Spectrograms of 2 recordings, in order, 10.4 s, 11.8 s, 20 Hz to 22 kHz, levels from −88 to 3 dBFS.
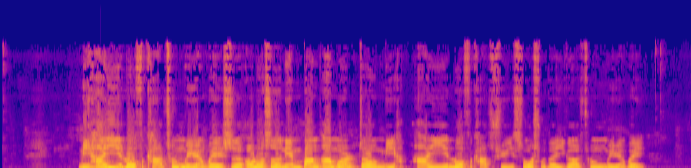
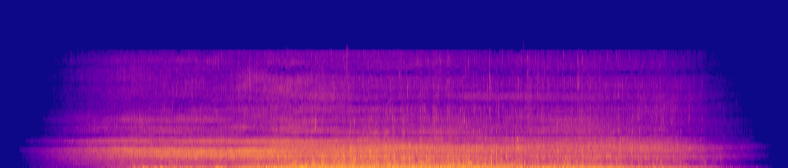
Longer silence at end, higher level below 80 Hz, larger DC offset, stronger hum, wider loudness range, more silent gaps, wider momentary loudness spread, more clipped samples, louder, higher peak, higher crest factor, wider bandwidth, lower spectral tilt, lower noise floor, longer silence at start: second, 0.7 s vs 1.15 s; second, -48 dBFS vs -22 dBFS; neither; neither; second, 4 LU vs 8 LU; neither; second, 7 LU vs 14 LU; neither; first, -12 LUFS vs -20 LUFS; about the same, 0 dBFS vs -2 dBFS; about the same, 12 dB vs 16 dB; first, 17 kHz vs 15 kHz; about the same, -6 dB/octave vs -6 dB/octave; second, -51 dBFS vs -68 dBFS; second, 1.2 s vs 1.35 s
